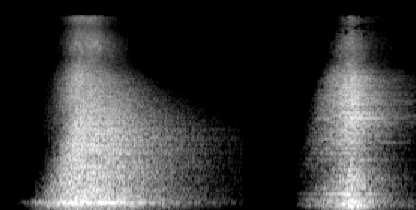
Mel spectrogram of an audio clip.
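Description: Two cinematic whoosh sound effects for a logo reveal. The first swells quickly and fades away over about two seconds; the second is shorter, rising to a peak near the end and fading out just after.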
